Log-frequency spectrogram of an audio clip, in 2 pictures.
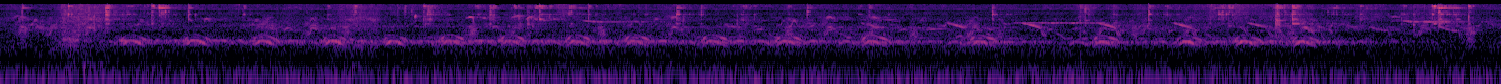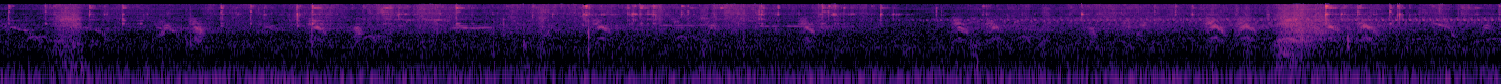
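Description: Faint yard ambience: a long, fast-pulsed animal trill runs for about the first half, with scattered faint high chirps over a low rumble.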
